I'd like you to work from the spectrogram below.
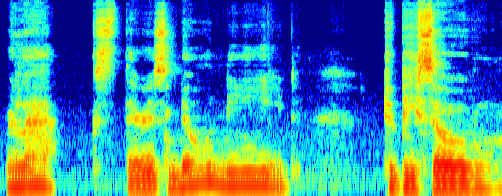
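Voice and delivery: slow, soft, soothing seer; serene Lady of the Lake. Acted. Mystic lady to the wary party, serenely calming. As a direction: soothe them softly, with long pauses. Game master voices the Lady.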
